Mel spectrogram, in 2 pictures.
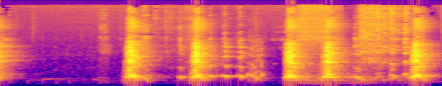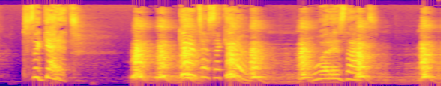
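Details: Dobermann puppy scared of a stuffed toy gives scattered single barks. Near the end come tighter, wavering yelping barks.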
